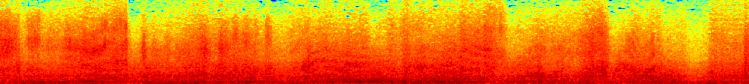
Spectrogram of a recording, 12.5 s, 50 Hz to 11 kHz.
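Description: Monster trucks' supercharged V8 engines running, under a loud, steady crowd roar that fills the domed stadium.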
